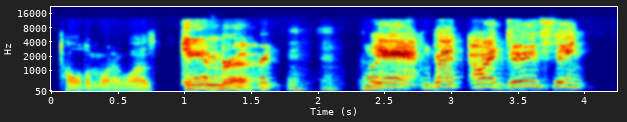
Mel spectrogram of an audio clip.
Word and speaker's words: Canberra: How Because- do you pronounce it? It's Because there Brisbane. was. Yeah. Well, yeah. Wow. See, seriously, Canberra. no, honestly, Canberra.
